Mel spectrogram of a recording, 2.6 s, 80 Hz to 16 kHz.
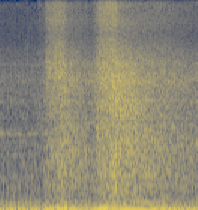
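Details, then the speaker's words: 1993 GMC Yukon V8 revved briefly in very cold weather: a clean rise and fall in engine speed with a smooth deep note and no knocks or stumbles. It sounds healthy. "know it sounds good it's really cold out here"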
